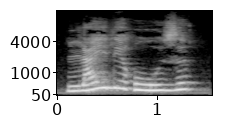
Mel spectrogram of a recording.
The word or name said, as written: Hay-Les-Roses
